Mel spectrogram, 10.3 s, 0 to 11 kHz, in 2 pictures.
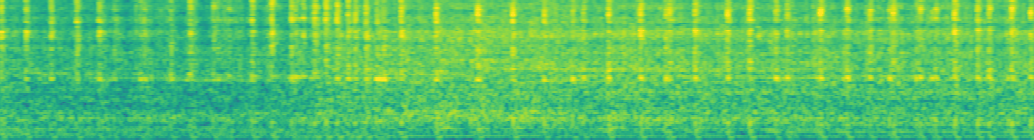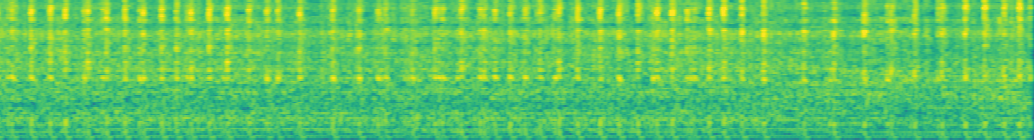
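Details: Early-2000s Toro Snow Commander 7 hp R-Tek 24-inch single-stage two-stroke snowblower after the fuel line was cleared and the fuel system fixed: a fast, even two-stroke buzz settles in after a ragged start and holds steady. Smoke is clearing, running normally.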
